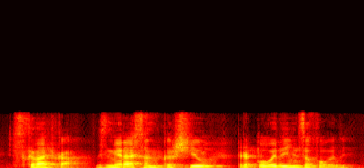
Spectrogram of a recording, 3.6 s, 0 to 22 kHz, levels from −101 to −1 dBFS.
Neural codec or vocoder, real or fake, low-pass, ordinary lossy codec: codec, 16 kHz, 1 kbps, FunCodec, trained on Chinese and English, 50 frames a second; fake; 7.2 kHz; none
